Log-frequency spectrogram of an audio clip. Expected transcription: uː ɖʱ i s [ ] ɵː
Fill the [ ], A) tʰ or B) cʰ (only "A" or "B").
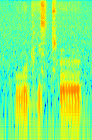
B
